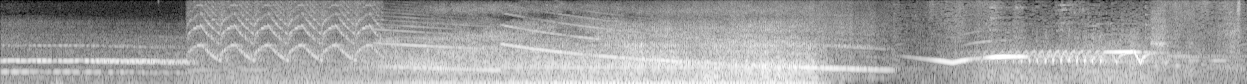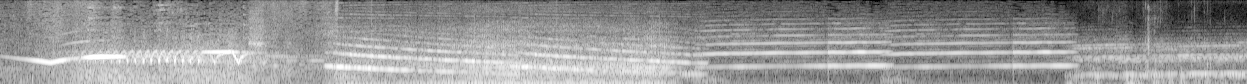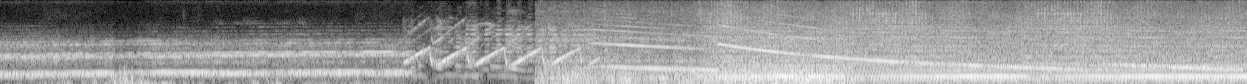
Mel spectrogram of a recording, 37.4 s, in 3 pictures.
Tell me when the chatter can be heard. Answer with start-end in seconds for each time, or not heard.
not heard.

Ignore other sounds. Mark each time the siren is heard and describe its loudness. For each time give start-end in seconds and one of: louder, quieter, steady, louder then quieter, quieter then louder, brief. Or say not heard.
0.0-37.0 louder then quieter.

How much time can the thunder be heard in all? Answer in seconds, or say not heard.
5 s.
